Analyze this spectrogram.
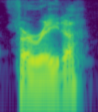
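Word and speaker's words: Loureda: Vareda? – Vareda? – Yeah, you're right. That is what it is.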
